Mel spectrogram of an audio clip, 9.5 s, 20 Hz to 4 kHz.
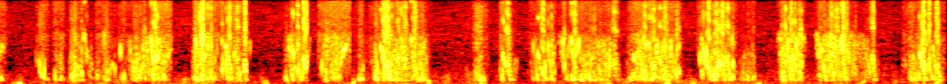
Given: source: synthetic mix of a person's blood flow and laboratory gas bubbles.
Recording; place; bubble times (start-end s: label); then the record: Doppler ultrasound of blood flow; subclavian vein
0.00-0.09 s: bubbles
0.38-0.52 s: bubbles
0.55-0.68 s: bubbles
0.70-0.92 s: bubbles
0.97-1.75 s: bubbles
1.94-2.53 s: bubbles
2.85-3.13 s: bubbles
3.21-3.53 s: bubbles
3.57-3.66 s: bubbles
3.71-4.33 s: bubbles
4.67-4.91 s: bubbles
5.02-5.21 s: bubbles
5.32-5.58 s: bubbles
5.60-6.26 s: bubbles
6.29-6.87 s: bubbles
6.99-7.59 s: bubbles
7.79-8.08 s: bubbles
8.16-8.82 s: bubbles
9.04-9.48 s: bubbles
From the record:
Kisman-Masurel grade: 444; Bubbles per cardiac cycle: continuous sound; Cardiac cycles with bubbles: 100%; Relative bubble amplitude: maximal (0.775 to 0.999); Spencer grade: 4 (maximum detectable bubble signal sounding continuously throughout systole and diastole of every cardiac period, and overriding the amplitude of the normal cardiac signals); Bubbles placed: anywhere in the cardiac cycle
